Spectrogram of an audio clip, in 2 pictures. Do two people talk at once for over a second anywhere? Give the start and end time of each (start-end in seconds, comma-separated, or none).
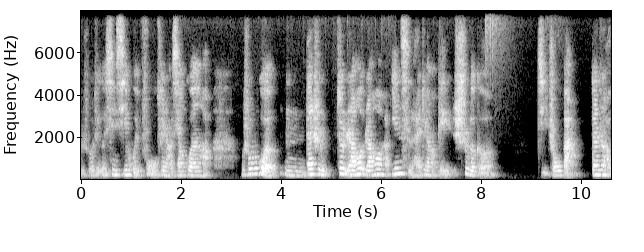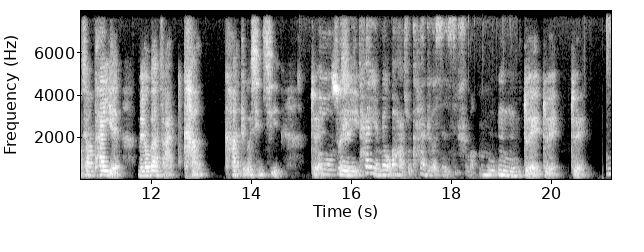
15.3-16.6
